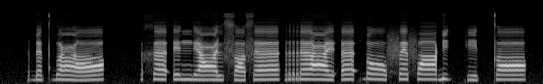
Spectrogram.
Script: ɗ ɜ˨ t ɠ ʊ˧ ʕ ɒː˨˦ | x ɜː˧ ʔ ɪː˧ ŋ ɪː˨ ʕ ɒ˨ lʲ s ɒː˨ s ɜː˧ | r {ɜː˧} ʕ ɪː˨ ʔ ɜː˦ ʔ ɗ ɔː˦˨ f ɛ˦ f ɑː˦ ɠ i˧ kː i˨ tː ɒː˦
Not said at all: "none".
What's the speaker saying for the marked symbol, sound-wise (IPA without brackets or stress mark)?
ɜː˧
